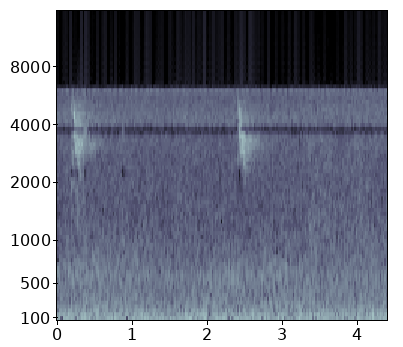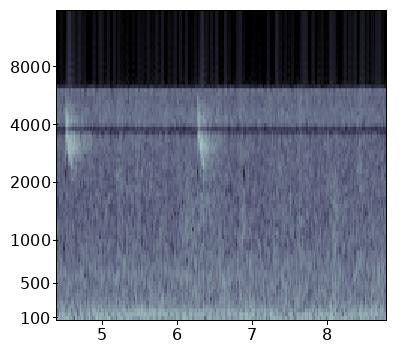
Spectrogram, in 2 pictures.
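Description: A small bird chirping: short, high, falling chirps about every two seconds, over a low steady hum.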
